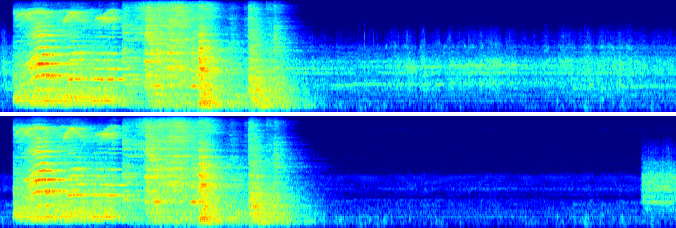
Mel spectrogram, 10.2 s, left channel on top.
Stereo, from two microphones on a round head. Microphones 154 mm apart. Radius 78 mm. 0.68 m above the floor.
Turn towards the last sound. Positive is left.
turn(degrees=75)  # may be behind; listen again after turning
